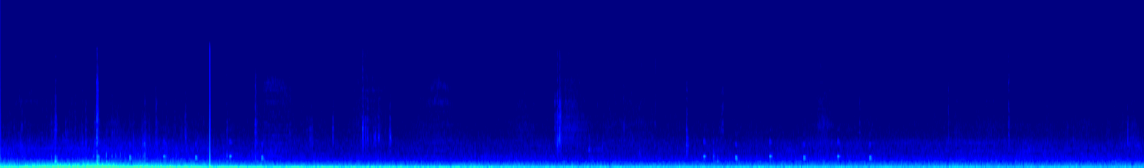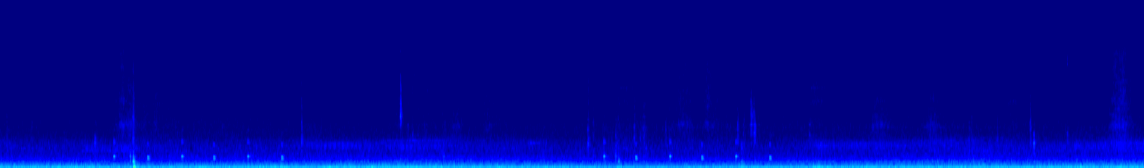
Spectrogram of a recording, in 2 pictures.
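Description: Low rumble of road traffic heard from inside a car in city traffic, loudest in the first couple of seconds. A city bus is close alongside near the end.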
